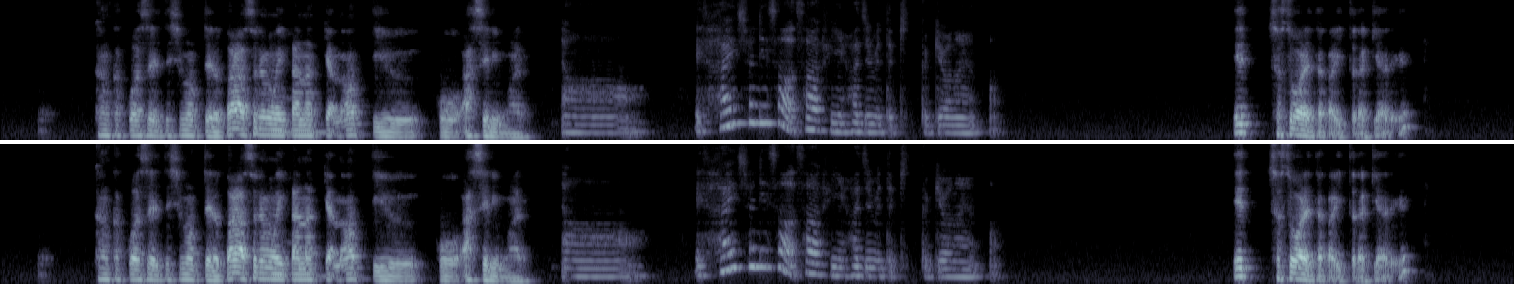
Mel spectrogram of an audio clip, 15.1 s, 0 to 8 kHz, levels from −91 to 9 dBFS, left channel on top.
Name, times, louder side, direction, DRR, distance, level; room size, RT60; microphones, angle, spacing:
voice 1, 1.0-5.3 12.3-14.1, right 2 dB, 20° right, 0.4 m, -28 dB
voice 2, 2.7-3.3 5.6-6.4 7.0-9.0 9.2-10.0, right 1 dB, 25° left, 0.9 m, -40 dB
2.2 x 2.2 x 3.0 m
head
